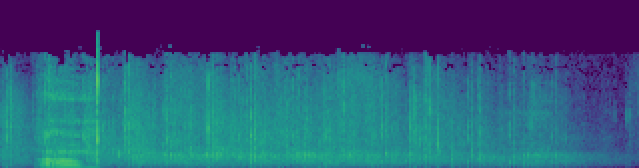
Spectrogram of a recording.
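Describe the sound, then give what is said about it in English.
An audience at a church service breaks into steady applause, a dense wash of many hands clapping that holds for a few seconds before tapering off. A brief voice is heard just as it begins. “And so I just want to say thank you and give you guys a round of applause for me on that one.”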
